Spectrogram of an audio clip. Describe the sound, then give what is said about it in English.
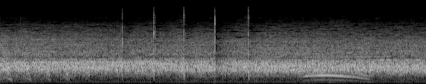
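A big campaign rally crowd in Arizona roars steadily, with scattered sharp claps and a rising-then-falling whoop cutting through the cheering near the end. “It's not as if anybody cares about crowd sizes or anything.”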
